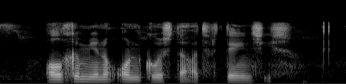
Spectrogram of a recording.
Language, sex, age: Afrikaans, male, 20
